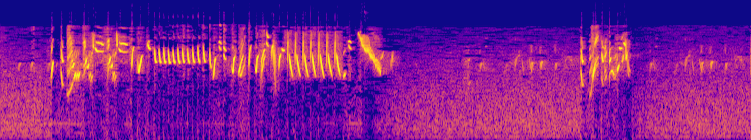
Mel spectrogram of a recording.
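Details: Goldfinch song used as a trapping lure: a three-second run of sparkling twitters and a rapid, rattling trill, then near silence broken by a brief second twitter burst.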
